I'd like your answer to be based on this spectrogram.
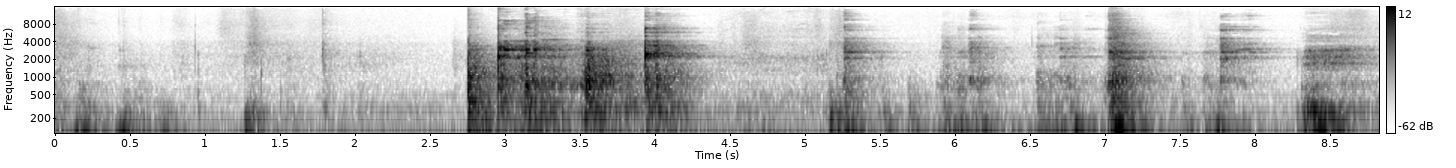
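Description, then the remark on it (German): Glass clinks and knocks together in a quick, irregular series of sharp taps, following a few quiet seconds of low rumble and handling noise. “Glas haben wir hier.”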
